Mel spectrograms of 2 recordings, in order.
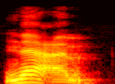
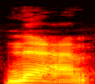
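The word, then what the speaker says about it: نعم: the pronunciation is difficult nam so ah comes from the throat from here nam for example if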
